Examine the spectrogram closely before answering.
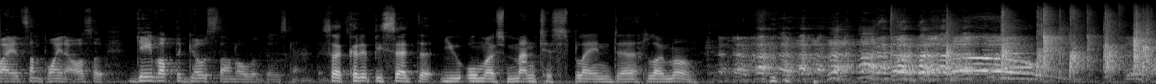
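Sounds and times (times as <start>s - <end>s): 
speech: 0.0s - 9.8s
people chuckling: 7.1s - 10.0s
slow clap: 8.8s - 11.5s.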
